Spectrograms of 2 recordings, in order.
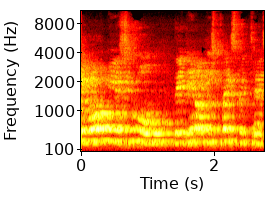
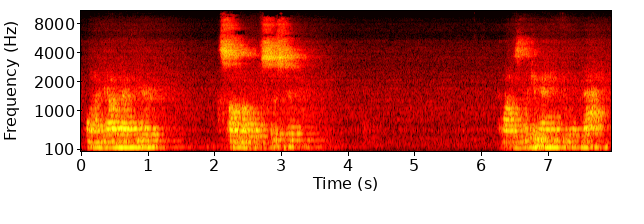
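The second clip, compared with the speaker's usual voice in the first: much softer, lower, intimate retelling; hushed storytelling; 10 semitones lower, 12 dB quieter than usual. Real, not acted. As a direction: drop the voice to a near hush for the painful memory. Long hushed painful childhood story.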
